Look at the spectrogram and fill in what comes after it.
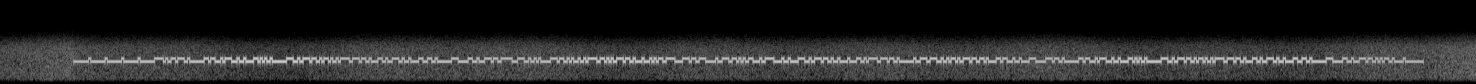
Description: RTTY (45.45 baud, 170 Hz shift), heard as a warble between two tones, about 1170 Hz centre, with radio static. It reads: LZ4N DE UA8MP TNX FER QSO MARCO, 73 AND GL. LZ4N DE UA8MP SK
